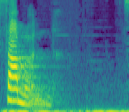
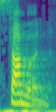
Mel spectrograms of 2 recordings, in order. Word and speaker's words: salmon: واسمعوا كمان هالكلمه salmon. salmon ما نطقنا فيها حرف ال L.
